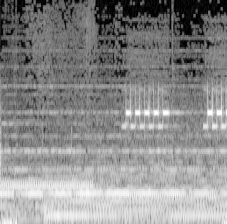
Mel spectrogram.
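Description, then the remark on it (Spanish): A mobile phone rings with an incoming call from a character calling from her home, a bright, high electronic ringtone in repeated pulsing bursts, sounding over a steady low musical drone with no one talking. “A la vez, Babi desde su casa llama al móvil de H.”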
